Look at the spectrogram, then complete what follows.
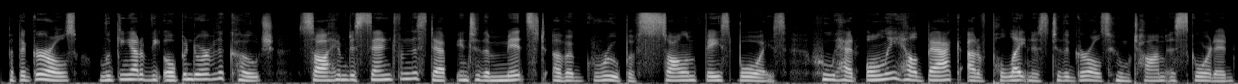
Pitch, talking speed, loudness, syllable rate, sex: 195 Hz, 205 wpm, -19 LUFS, 4.8 syllables/s, female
